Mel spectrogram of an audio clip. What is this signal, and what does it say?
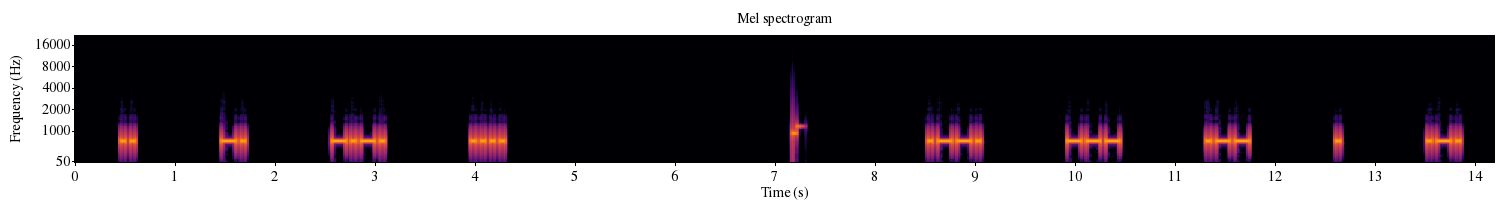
Morse code, heard as a keyed tone, about 25 wpm, spaced as for 9 wpm, 700 Hz. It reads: INCH POWER
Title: 6x Character Spacing - Top 500 Words - 25wpm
